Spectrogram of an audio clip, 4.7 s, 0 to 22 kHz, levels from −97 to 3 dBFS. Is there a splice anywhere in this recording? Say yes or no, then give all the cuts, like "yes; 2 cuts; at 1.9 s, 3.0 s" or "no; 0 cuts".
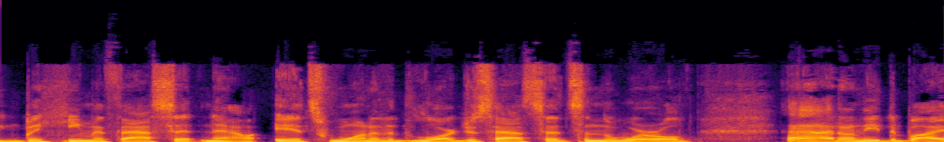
no; 0 cuts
